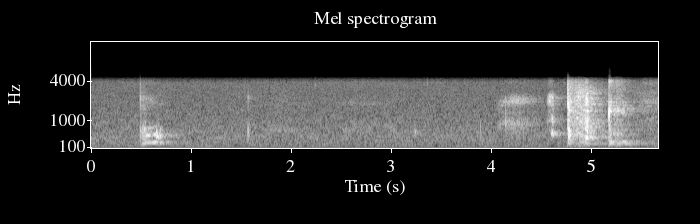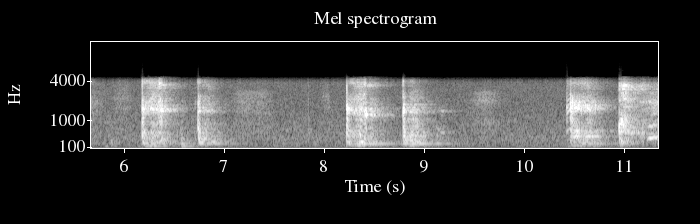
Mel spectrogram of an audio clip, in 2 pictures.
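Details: A young child gives short, dry coughs in paired bursts, deliberately prolonging a natural cough and seeming to enjoy it: voluntary, fake cough.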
